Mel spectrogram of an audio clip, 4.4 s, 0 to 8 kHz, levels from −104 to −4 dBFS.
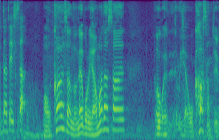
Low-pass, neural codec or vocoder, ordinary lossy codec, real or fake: none; codec, 16 kHz, 8 kbps, FunCodec, trained on LibriTTS, 25 frames a second; none; fake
